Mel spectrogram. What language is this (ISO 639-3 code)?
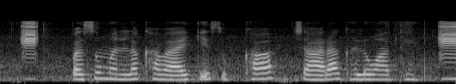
hne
